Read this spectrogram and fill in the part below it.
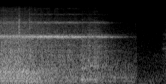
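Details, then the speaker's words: Audi A2 engine running, clutch pedal pressed: thin steady high whistle that dies away on release; defective clutch release bearing. "So, the engine is running and if you now step on the clutch you can clearly hear the release bearing defective"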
